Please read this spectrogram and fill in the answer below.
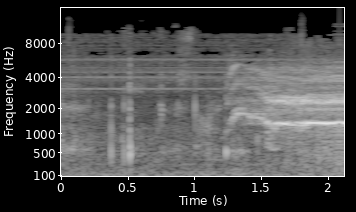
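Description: A child's high-pitched cry, starting about a second in with a short upward slide and then held on one steady pitch. Before it there are a few faint clicks.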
